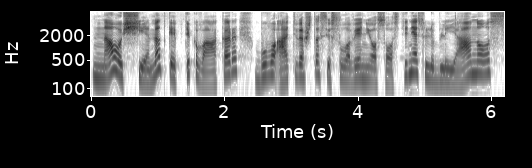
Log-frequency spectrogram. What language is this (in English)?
Lithuanian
